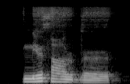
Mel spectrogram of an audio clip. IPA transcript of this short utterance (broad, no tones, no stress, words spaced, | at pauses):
mʲə˞θɑːɹ bə˞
